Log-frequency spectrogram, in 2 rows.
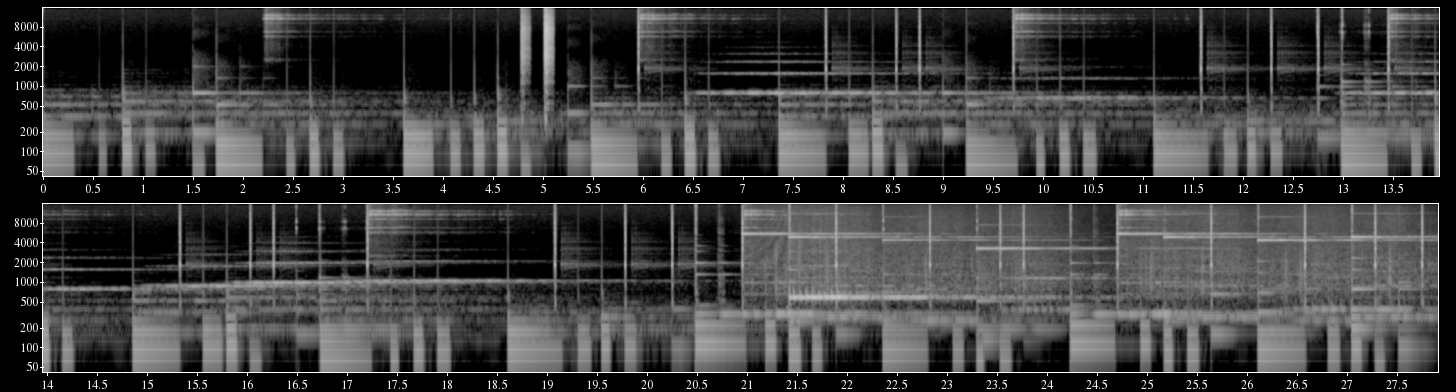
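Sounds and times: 
Christmas theme music: 0.2 - 27.9.

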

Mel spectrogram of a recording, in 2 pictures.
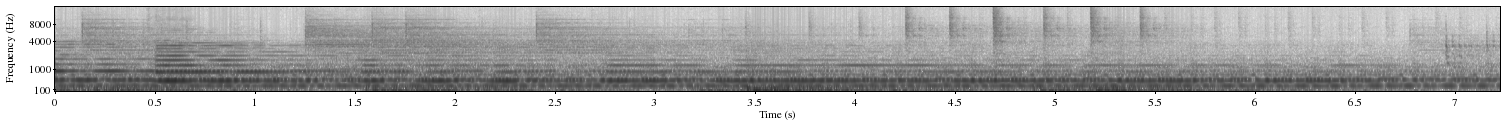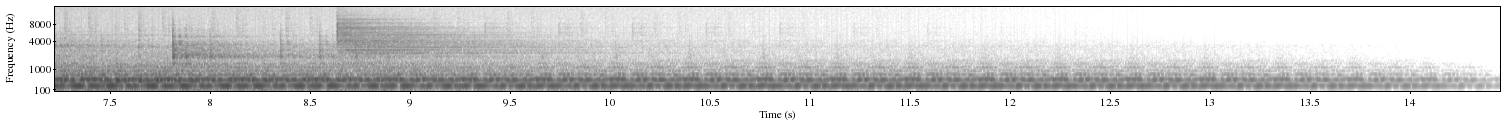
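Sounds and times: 
spooky jazz music: 0.0 - 9.4.

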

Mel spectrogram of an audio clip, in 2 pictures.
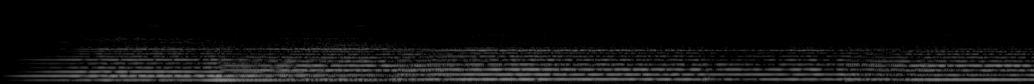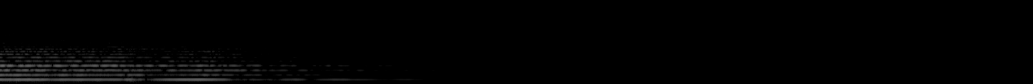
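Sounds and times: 
cellos playing: 0.2 - 13.2.

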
